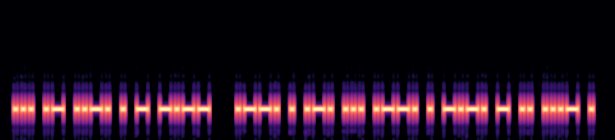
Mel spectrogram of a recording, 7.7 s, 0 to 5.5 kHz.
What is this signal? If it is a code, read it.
Morse code, heard as a keyed tone, about 25 wpm, 600 Hz. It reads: SAFETY PERSPECTIVE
